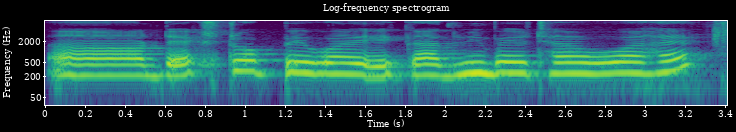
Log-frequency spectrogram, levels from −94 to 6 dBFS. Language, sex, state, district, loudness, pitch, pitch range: Hindi, female, Karnataka, Bangalore, -11 LUFS, 255 Hz, 225-265 Hz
